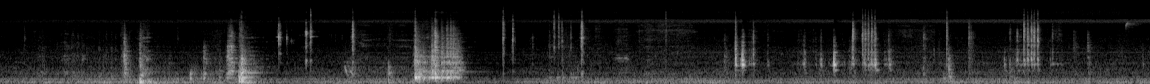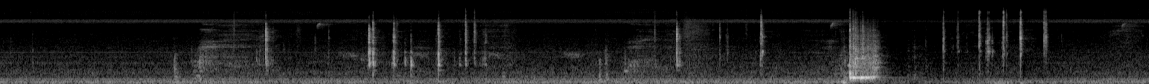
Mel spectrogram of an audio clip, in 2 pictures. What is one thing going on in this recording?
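Metal parts clink and knock together.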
